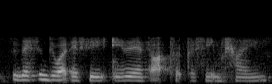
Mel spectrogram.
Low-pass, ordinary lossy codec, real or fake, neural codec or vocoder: 3.6 kHz; none; fake; codec, 16 kHz, 0.5 kbps, X-Codec, HuBERT features, trained on general audio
